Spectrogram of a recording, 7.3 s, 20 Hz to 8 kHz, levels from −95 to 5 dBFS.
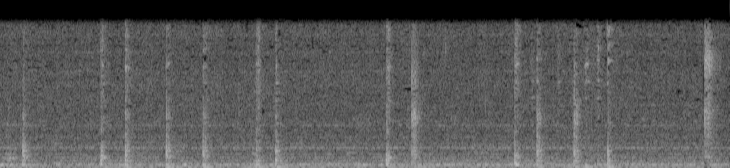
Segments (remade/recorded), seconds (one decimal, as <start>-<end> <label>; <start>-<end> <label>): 0.0-7.3 recorded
